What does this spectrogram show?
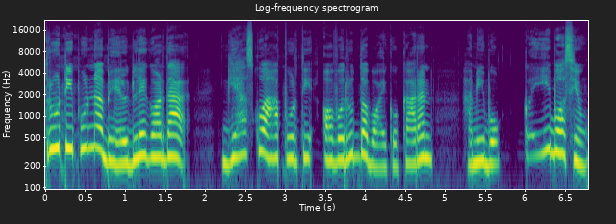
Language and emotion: Nepali, sad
